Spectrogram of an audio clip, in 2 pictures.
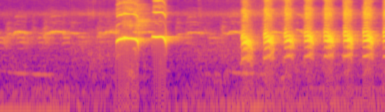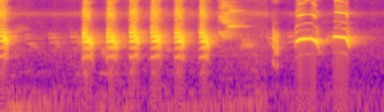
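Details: Female grey-cheeked bulbul from Medan, Sumatra, calling to prompt a male's song: a few sweeping whistles, then two long series of rapid harsh chatter notes, ending in more bent whistles, over a faint low hum.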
